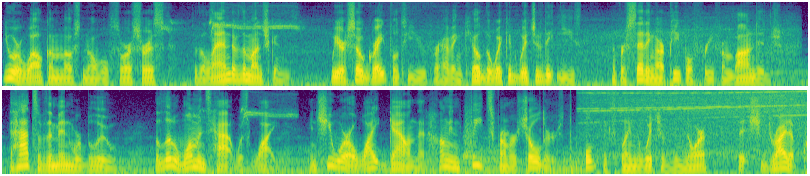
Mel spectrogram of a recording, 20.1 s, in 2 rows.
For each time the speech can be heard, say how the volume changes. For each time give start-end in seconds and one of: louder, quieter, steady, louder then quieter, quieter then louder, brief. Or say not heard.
0.0-20.1 steady.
